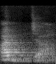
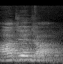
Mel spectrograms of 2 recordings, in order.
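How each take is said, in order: First: The consonant is held, doubled without a bounce. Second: The consonant bounces, with a break before jaa. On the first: The speaker calls it right. "लेकिन जब शब्द आ जाएगी अज्जा" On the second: The speaker calls it wrong. "यूं नहीं कहना"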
